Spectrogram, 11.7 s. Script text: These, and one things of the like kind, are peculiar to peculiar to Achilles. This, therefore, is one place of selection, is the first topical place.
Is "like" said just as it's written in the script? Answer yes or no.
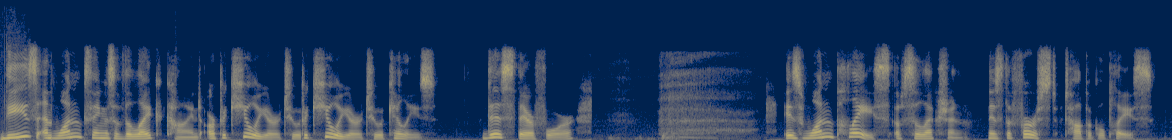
yes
